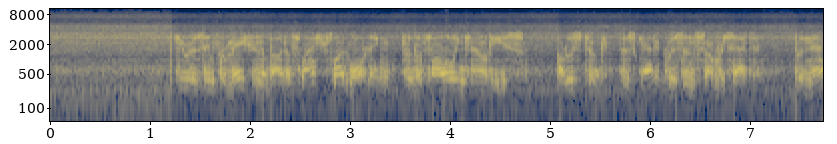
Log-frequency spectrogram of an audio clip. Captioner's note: on weather radio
